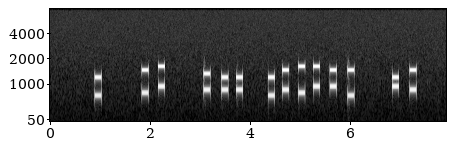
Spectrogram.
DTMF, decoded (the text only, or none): 1 6D 877 19BD#3 *9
